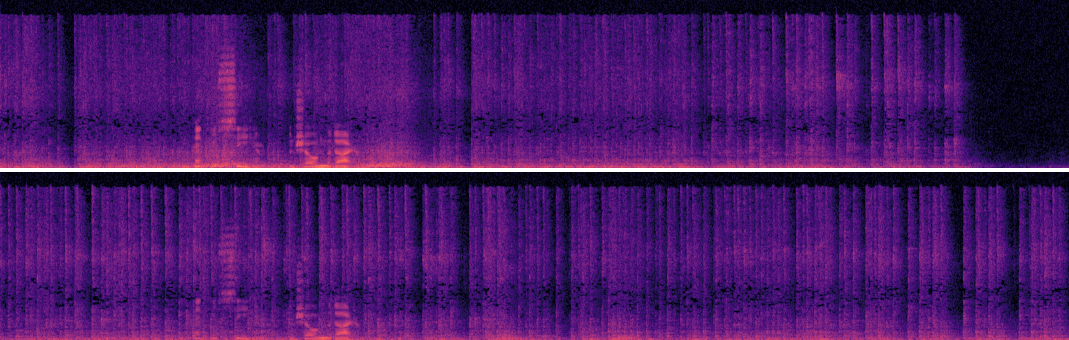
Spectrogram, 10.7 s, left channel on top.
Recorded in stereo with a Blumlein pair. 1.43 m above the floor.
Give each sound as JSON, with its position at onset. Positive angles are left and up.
{"t": 1.9, "sound": "a man speaking", "azimuth_deg": 65}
